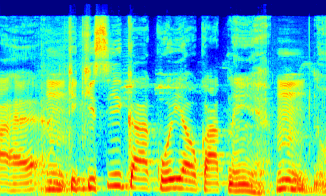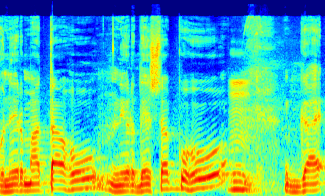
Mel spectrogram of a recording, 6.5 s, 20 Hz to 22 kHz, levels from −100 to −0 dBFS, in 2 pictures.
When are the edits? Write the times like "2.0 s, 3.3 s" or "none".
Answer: none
